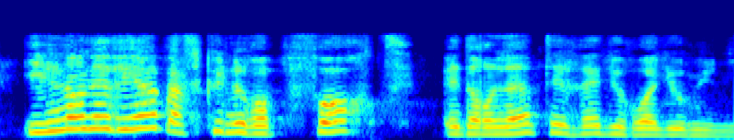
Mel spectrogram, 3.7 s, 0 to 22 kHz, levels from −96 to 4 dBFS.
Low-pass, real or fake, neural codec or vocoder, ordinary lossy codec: none; fake; codec, 16 kHz, 4 kbps, FreqCodec, smaller model; none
